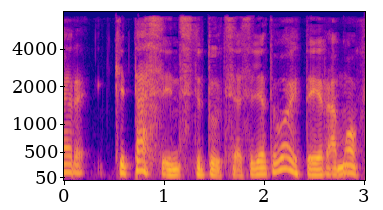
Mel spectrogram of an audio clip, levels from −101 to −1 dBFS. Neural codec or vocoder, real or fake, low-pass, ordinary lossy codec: vocoder, 44.1 kHz, 128 mel bands every 256 samples, BigVGAN v2; fake; 7.2 kHz; AAC, 32 kbps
